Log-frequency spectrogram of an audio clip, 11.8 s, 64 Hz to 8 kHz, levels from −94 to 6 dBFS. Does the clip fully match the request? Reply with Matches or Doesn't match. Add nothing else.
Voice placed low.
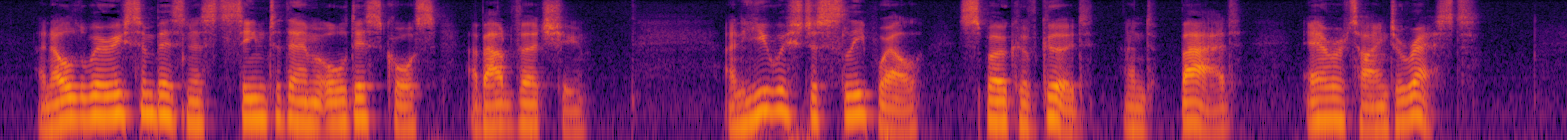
Matches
